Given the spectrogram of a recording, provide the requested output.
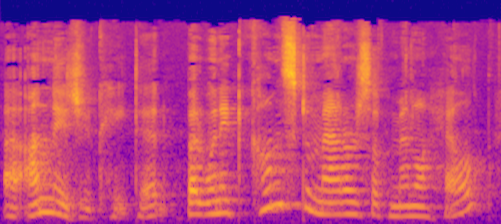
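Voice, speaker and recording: A woman from India, a guest on a TV interview, explaining her views in an articulate, measured way. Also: medium pitch, big pitch swings, creaky, a little mellow, echoey room. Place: TV studio.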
